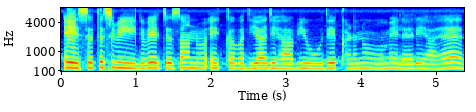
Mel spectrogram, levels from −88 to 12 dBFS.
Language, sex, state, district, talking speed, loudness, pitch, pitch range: Punjabi, female, Punjab, Kapurthala, 145 wpm, -16 LUFS, 235 Hz, 225-240 Hz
